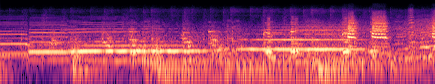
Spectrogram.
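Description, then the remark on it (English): A black car speeds past a woman walking into the road by the Marina Motel, amid steady road noise, with a long, sustained horn tone sounding throughout and brief rushing surges near the end as more cars pass. “A black car shoots right past her.”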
